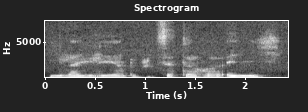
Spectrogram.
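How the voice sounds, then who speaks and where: A French woman speaking casually and hesitantly, as in a personal video diary, pausing and trailing off between phrases. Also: sits low, little pitch movement, vocal fry, breathy edge, lo-fi sound. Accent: French, from France. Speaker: vlogger documenting own surgery stay. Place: hospital room.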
